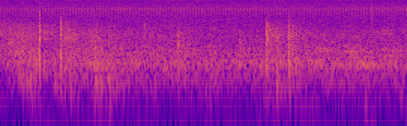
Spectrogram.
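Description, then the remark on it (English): Sharp cracks and pops of gunfire from troops ring out irregularly and unremittingly across the center of Beijing, China, near Tiananmen Square, at night, over a steady wash of city noise, with a few louder reports standing out in quick succession. “The noise of gunfire rose from all over the center of Peking. It was unremitting.”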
